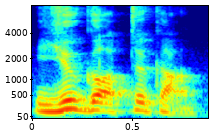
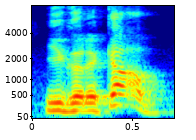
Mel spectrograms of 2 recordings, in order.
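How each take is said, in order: First: 'Got to' is said as two full words. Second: 'Got to' is squeezed into one reduced 'gotta'. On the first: "और short form बोल सकते हैं" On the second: "और short form में"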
